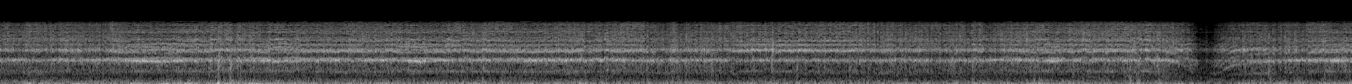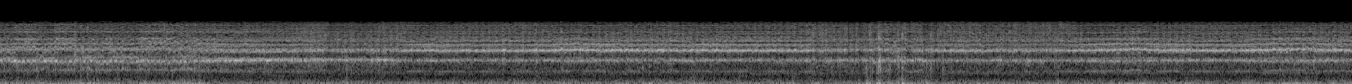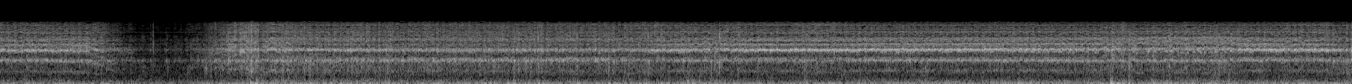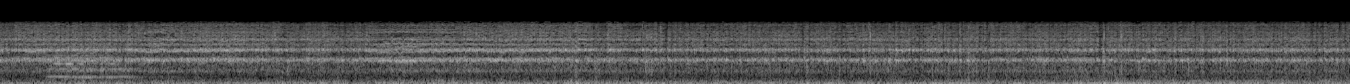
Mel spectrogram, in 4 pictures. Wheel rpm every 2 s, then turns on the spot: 160, 160, 160, 160, 160, 140, 130, 150, 160, 160, 160, 160, 160, 150, 60, 170, 160, 160, 160, 160, 160, 160, 160, 160, 160, 160, 160.
none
